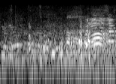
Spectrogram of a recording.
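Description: Several people's voices talking over one another, with no clear words.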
